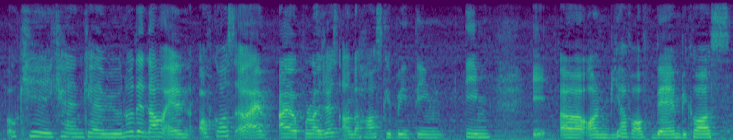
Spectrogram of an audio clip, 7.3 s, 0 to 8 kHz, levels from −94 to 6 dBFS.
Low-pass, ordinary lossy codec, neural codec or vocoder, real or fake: none; none; codec, 16 kHz, 16 kbps, FreqCodec, larger model; fake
